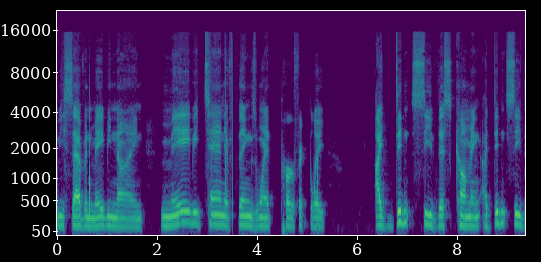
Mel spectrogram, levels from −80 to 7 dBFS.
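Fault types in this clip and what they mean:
Loud pop: at 0.64 to 0.66 s, then 3.36 to 3.51 s and 5.13 to 5.22 s, a sharp transient jumps out above the speech, roughly 15 dB over it, and about 20 dB in the middle event. The first is a single pop; the later two come as a quick double. A sudden voltage step, likely from a plug, switch, static discharge or driver glitch, enters the chain, and the speech carries on underneath.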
